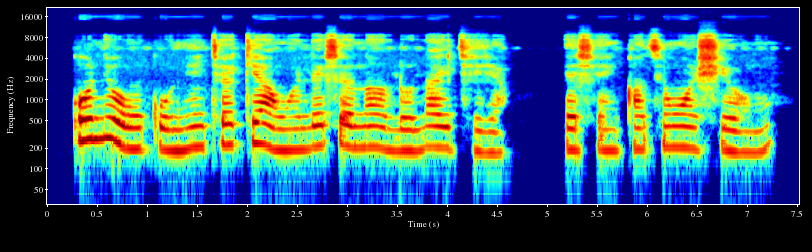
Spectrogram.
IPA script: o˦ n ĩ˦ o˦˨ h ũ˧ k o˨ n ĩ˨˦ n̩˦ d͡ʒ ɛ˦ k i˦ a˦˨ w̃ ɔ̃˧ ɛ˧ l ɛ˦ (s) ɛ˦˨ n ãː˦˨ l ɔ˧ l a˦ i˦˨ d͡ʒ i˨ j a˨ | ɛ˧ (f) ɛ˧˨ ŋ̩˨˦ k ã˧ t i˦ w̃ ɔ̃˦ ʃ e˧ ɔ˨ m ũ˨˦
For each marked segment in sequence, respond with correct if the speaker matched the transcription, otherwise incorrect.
incorrect: ʃ, incorrect: ʃ

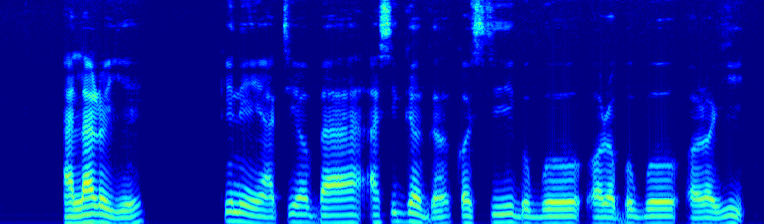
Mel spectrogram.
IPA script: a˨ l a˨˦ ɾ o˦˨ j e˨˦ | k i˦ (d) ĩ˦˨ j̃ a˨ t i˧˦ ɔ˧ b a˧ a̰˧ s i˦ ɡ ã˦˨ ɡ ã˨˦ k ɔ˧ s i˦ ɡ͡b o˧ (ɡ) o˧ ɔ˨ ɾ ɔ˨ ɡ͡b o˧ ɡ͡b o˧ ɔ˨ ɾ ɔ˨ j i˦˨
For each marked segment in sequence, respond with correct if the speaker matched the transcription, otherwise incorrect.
incorrect: n, incorrect: ɡ͡b

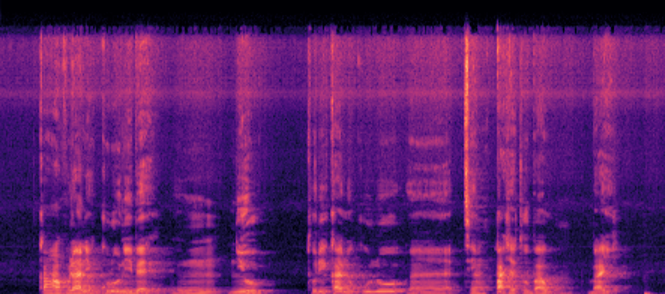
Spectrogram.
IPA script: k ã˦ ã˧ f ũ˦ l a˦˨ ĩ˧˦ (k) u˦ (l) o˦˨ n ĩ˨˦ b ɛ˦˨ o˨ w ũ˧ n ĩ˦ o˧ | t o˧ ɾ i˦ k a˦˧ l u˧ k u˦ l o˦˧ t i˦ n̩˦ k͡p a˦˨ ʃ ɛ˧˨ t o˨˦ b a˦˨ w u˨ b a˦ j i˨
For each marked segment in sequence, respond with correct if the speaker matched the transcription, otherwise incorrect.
correct, incorrect: ɾ

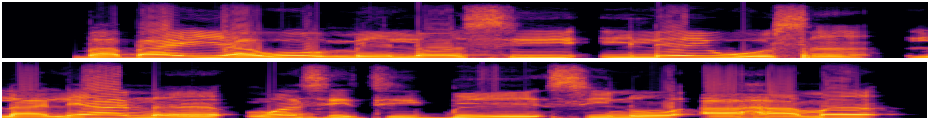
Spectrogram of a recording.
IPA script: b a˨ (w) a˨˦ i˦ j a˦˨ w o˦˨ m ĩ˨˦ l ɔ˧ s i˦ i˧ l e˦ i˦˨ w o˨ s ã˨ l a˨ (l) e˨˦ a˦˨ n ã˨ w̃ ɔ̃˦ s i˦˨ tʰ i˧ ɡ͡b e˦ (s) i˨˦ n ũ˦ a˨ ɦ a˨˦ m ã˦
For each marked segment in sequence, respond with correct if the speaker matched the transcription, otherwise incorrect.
incorrect: b, correct, correct

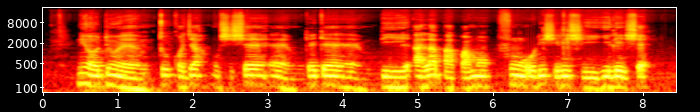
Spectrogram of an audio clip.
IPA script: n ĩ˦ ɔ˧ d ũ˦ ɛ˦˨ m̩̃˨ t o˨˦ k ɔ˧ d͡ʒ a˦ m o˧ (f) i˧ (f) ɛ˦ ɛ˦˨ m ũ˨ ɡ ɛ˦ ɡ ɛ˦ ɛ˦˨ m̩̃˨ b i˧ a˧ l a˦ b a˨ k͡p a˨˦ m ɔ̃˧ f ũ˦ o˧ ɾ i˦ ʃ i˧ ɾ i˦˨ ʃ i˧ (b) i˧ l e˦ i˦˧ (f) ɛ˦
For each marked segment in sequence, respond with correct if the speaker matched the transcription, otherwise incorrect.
incorrect: ʃ, incorrect: ʃ, incorrect: none, incorrect: ʃ

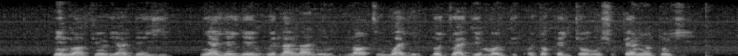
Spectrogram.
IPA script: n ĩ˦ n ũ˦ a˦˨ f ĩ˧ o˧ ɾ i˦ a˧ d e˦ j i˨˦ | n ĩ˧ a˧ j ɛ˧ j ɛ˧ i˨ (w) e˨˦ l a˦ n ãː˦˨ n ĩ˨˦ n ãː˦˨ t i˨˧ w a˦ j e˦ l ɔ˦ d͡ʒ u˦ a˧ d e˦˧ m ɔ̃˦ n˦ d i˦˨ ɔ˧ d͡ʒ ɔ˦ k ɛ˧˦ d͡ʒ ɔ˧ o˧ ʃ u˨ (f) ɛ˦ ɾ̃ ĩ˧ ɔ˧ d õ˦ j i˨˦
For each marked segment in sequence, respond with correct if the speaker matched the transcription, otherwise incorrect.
correct, correct

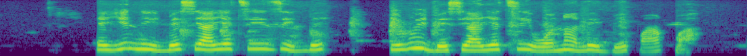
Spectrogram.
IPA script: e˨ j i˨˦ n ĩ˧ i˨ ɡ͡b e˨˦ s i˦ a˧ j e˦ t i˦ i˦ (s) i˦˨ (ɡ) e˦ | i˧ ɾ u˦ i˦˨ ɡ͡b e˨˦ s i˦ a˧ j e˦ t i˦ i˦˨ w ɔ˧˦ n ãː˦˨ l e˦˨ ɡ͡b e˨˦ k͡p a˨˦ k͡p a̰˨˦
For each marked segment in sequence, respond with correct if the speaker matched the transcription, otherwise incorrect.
incorrect: z, incorrect: ɡ͡b

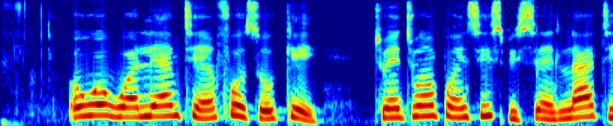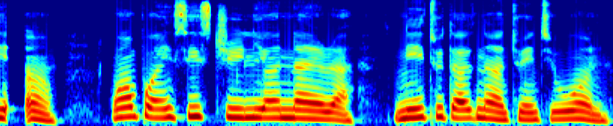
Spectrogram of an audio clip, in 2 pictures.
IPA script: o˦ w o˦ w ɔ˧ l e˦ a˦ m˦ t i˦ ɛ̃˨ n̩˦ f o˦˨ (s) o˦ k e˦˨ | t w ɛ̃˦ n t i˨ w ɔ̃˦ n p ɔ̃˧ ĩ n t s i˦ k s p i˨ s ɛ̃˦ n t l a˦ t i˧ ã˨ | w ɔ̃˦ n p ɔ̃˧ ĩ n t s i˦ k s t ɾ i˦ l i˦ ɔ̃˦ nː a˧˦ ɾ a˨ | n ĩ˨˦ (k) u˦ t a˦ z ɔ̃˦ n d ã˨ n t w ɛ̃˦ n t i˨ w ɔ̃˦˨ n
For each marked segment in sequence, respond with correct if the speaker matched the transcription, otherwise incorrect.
correct, incorrect: t

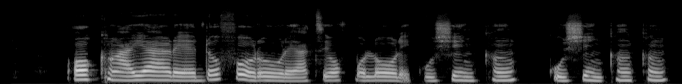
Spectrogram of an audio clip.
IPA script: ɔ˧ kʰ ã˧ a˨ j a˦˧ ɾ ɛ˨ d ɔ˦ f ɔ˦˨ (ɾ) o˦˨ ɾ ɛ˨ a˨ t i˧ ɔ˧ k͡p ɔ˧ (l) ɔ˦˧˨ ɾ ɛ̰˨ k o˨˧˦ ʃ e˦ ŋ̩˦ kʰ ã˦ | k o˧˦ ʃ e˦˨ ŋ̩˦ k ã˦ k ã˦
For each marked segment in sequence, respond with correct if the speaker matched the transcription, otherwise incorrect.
correct, correct

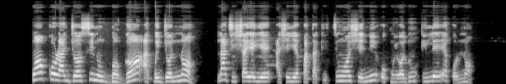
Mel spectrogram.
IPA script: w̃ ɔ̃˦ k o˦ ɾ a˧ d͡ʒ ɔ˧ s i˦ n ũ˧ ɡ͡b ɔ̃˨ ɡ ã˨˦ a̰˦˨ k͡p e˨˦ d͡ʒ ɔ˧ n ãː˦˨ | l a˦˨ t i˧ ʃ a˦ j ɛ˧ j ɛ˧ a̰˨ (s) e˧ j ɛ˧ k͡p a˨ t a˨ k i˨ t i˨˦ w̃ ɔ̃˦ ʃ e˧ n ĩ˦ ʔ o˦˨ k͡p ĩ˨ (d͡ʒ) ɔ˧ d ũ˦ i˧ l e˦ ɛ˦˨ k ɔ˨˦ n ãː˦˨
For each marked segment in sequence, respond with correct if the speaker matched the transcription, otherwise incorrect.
incorrect: ʃ, incorrect: none

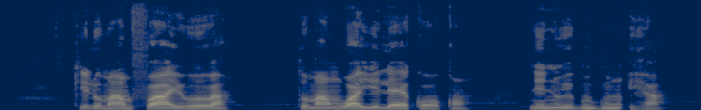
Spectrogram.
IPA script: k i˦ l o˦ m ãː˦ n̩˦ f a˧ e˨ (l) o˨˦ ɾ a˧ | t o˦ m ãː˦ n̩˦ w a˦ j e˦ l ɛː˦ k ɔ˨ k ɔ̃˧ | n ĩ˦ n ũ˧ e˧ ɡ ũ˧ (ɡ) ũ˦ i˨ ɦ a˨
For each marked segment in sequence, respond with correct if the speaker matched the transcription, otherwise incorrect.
incorrect: ɾ, correct

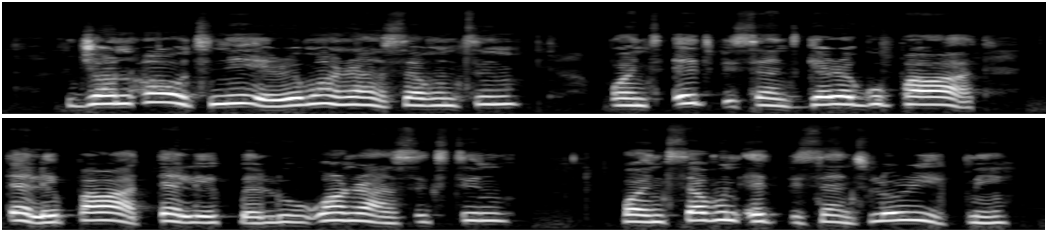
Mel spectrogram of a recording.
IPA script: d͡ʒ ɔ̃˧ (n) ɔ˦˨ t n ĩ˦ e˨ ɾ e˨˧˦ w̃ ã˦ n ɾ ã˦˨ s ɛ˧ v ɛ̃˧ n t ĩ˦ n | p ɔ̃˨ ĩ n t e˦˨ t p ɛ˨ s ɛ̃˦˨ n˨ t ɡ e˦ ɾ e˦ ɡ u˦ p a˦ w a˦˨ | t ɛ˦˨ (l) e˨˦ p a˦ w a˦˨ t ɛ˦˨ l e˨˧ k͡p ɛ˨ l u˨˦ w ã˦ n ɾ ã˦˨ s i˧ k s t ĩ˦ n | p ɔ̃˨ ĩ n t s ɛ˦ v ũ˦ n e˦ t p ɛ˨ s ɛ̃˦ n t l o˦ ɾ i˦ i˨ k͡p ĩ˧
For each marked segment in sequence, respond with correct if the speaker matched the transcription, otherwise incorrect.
correct, correct

